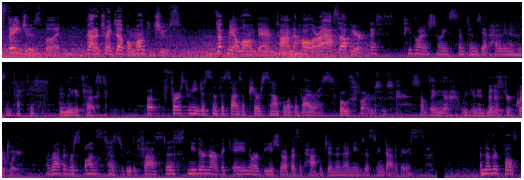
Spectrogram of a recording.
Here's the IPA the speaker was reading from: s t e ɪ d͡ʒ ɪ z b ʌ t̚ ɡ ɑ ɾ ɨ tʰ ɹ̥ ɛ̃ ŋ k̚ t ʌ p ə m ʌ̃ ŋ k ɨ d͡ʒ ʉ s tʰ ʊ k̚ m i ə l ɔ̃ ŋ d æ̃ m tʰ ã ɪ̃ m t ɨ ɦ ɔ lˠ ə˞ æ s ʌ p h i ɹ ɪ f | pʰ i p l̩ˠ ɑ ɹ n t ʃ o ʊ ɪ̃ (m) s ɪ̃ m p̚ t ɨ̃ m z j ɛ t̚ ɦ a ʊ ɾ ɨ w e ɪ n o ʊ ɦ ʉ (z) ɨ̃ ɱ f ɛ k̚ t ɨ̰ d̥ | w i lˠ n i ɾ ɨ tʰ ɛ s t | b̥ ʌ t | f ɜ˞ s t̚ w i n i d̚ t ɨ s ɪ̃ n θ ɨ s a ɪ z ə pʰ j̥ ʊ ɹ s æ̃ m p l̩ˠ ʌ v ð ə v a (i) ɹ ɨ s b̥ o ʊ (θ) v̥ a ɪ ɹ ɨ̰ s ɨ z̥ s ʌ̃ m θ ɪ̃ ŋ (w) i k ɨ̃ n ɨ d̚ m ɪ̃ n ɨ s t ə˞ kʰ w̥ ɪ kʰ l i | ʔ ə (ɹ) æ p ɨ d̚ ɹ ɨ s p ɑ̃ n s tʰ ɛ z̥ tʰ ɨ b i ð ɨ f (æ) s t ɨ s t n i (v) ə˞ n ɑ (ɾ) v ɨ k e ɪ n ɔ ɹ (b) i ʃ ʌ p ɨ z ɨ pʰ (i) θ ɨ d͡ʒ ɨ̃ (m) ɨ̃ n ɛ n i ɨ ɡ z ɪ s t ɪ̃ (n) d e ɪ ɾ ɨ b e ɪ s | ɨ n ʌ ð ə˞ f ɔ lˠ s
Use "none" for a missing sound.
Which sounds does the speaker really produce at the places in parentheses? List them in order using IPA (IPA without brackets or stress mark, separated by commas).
ŋ, z, ɪ, θ, w, ɹ, æ, ð, ɹ, b, æ, n, ŋ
